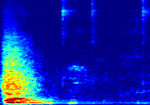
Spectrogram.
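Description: A short breathy sound, then a few light, sharp clicks from a computer mouse scroll wheel as a document is scrolled down.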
